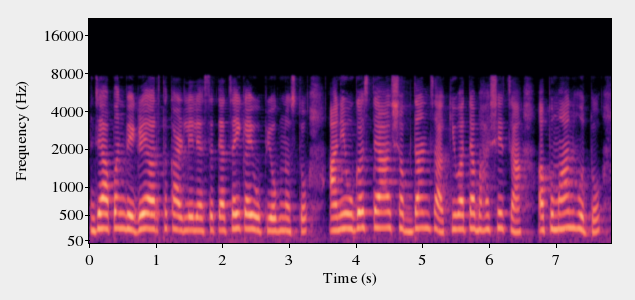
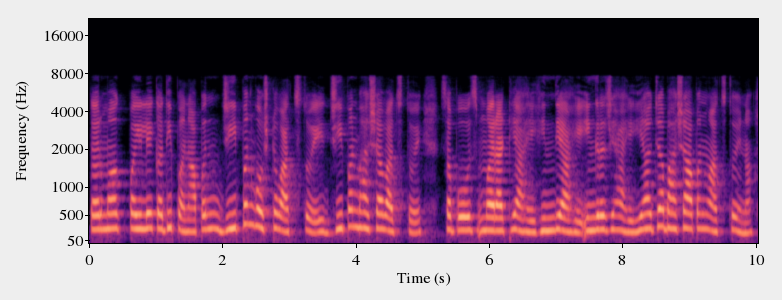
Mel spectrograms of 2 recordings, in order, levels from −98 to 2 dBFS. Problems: constant background noise, echo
